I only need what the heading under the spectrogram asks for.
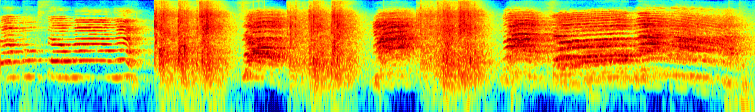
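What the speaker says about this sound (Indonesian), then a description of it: "Sekali lagi. Tepuk semangat." Group of children doing the rhythmic 'tepuk semangat' spirit clap in a classroom, several bursts of loud hand claps and thumps mixed with children's voices chanting along.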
